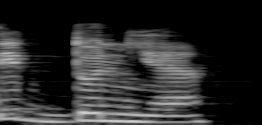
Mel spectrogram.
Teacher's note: نون کو کلیئر پڑھیں گے یہاں اظہار ہے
